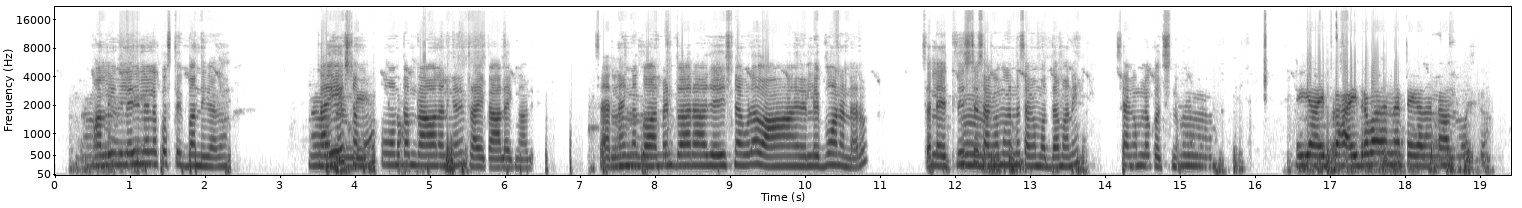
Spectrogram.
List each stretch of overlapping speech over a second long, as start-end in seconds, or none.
none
